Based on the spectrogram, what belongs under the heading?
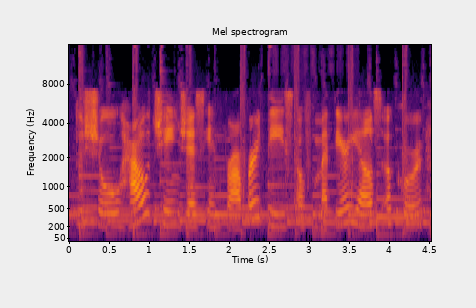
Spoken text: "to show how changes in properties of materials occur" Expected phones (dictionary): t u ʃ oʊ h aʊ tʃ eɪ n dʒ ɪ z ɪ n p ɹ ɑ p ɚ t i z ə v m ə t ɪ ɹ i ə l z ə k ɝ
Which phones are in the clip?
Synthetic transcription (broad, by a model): t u ʃ oʊ h aʊ tʃ eɪ n dʒ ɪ s ɪ n p ɹ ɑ p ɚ t i s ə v m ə t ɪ ɹ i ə l s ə k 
